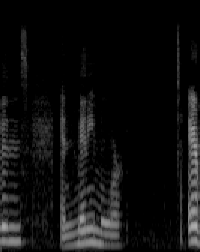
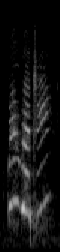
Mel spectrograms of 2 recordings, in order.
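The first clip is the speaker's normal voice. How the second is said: very high chirpy answer; high bird chorus; 10 dB louder than usual. Acted. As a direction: chirp it as little birds. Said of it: "said the birds".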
